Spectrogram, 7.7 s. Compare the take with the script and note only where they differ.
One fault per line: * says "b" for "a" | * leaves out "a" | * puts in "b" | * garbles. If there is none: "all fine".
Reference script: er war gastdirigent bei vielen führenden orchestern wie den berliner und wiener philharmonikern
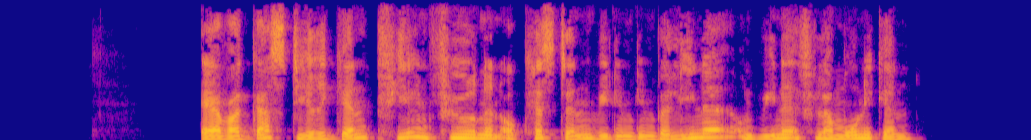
* leaves out "bei"
* puts in "den"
